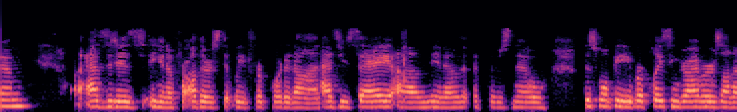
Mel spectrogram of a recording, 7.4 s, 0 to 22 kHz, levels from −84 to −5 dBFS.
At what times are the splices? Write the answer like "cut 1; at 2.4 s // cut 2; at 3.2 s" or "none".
cut 1; at 3.2 s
